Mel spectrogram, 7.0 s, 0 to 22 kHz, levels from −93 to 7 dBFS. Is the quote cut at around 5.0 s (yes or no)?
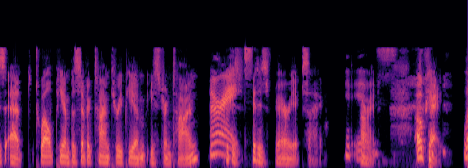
no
